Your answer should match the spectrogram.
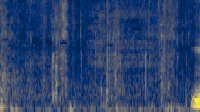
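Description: Faint footfalls of a person jogging.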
